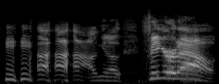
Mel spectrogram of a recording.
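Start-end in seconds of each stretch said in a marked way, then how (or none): 0.2-1.0 mock villain cackle; Riddler. God as a riddling villain, mock cackle. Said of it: "God is like the Riddler from Batman". 1.4-2.1 loud, high villain taunt; Riddler. Acted. God posing riddles like a villain, taunting shout. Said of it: "God's like".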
